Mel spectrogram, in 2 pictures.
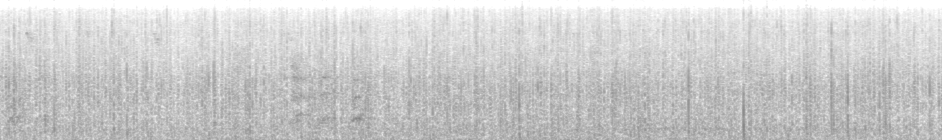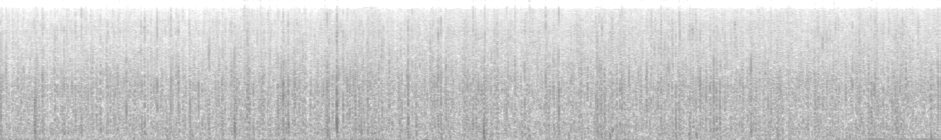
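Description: Heavy rain falling: a steady hiss of many drops, with frequent small sharp drop ticks.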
